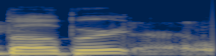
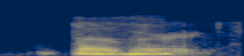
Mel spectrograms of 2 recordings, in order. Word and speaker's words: Boebert: Boebert. – Boebert.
